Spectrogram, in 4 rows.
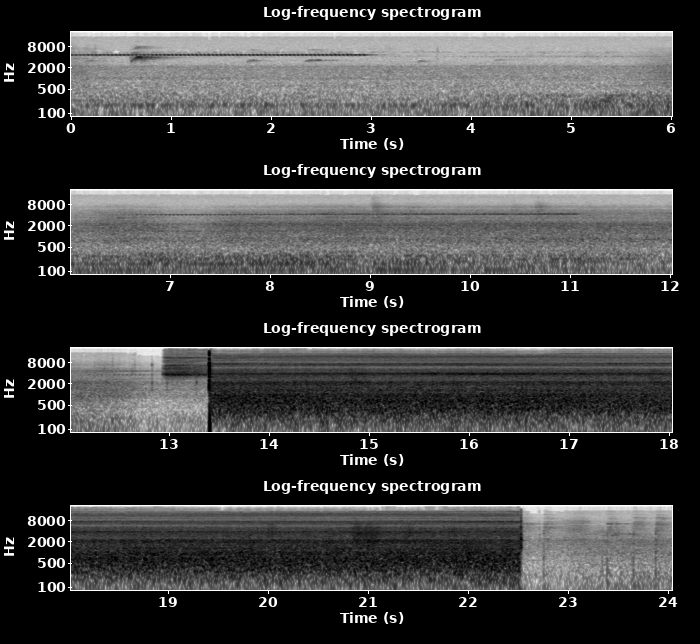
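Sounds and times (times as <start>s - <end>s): gas burner hissing: 5.9s - 22.6s
piezo igniter click: 12.9s - 22.6s.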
